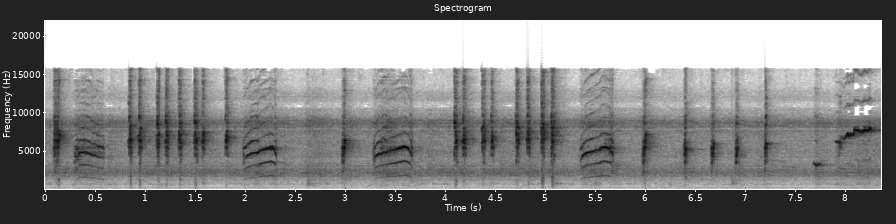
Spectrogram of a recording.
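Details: Sunbird, known locally as kolibri ninja, in full vigorous song with open beak. Dense run of very high, sharp ticking notes with repeated rising and falling whistled sweeps, delivered almost continuously over a constant low hum.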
